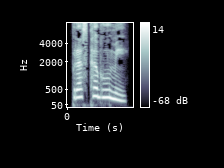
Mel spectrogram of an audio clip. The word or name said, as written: ಪ್ರಸ್ಥಭೂಮಿ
